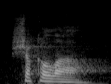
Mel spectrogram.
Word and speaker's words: Chocolat: Chocolat, as in hotel chocolat.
